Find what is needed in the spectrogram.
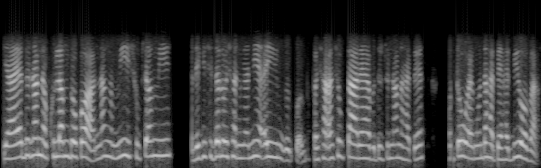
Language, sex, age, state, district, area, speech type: Manipuri, female, 60+, Manipur, Kangpokpi, urban, conversation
